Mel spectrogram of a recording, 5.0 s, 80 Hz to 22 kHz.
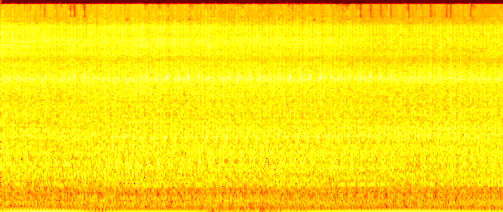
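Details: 1975 Peterbilt 359 with Detroit 12V71 two-stroke diesel, first start after sitting 30 years in a barn: loud, even, fast diesel chatter holding a steady idle with no misses or knocks; normal idle.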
